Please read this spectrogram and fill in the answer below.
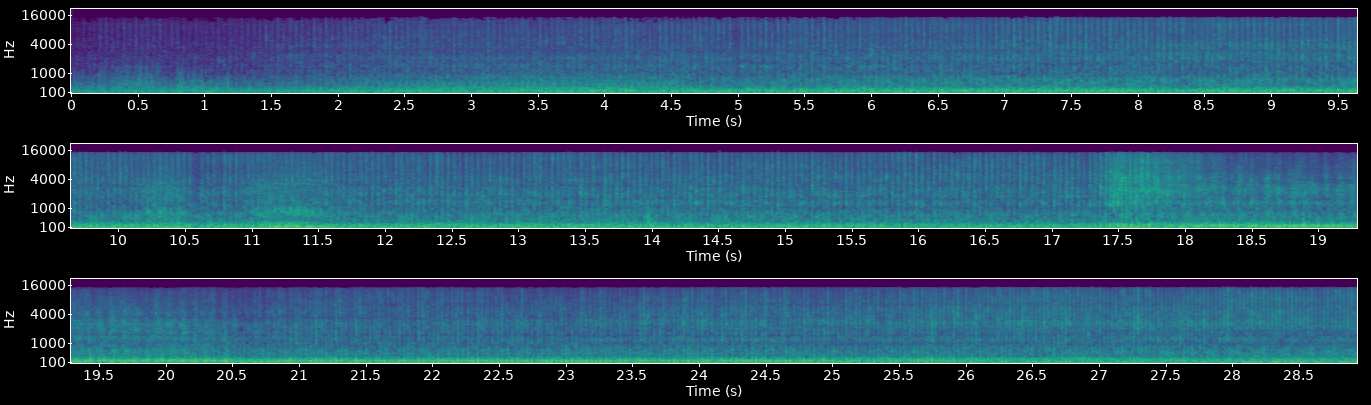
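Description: Inboard boat engine running steadily at low speed, growing louder over the first few seconds, with a brief rush of noise about two-thirds of the way through.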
